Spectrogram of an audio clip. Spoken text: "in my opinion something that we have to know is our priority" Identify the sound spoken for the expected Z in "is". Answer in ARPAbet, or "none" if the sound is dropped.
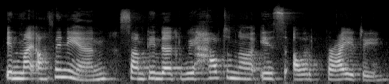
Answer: S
